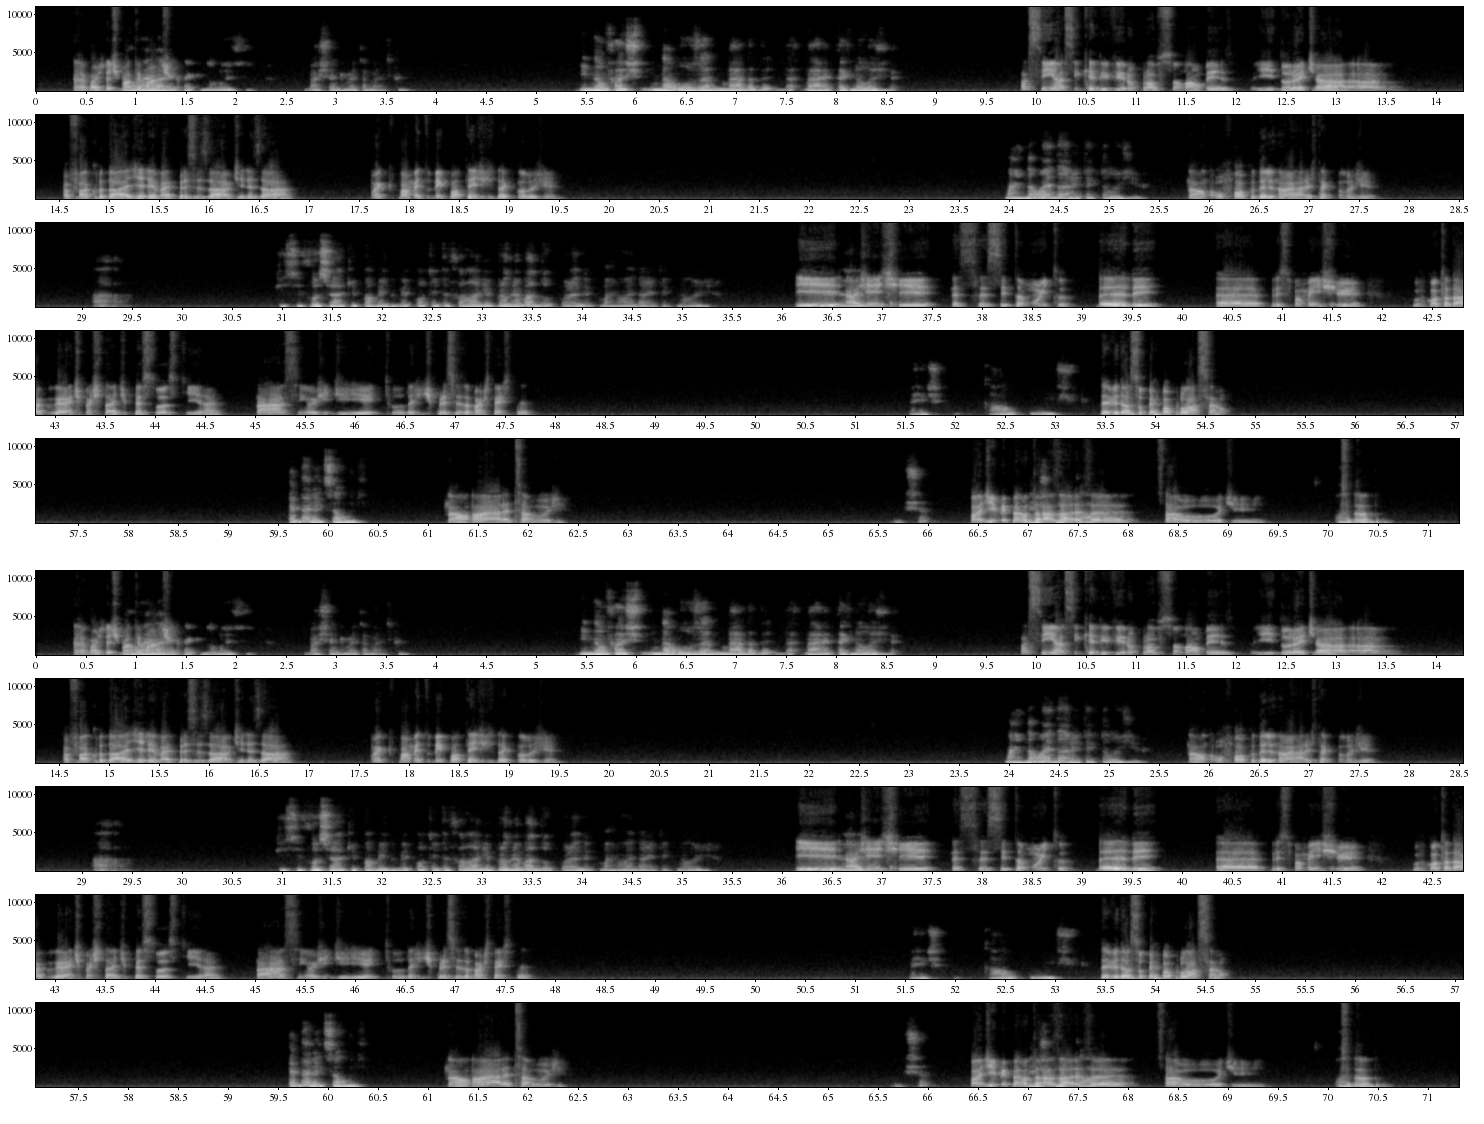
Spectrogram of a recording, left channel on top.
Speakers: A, on the left; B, on the left.
A: É bastante
B: Não
A: matemática.
B: é da área de tecnologia. Bastante matemática. E não faz, não usa nada de- da, da área de tecnologia.
A: Assim, é assim que ele vira um profissional mesmo, e durante a, a, a faculdade ele vai precisar utilizar um equipamento bem potente de tecnologia.
B: Mas não é da área de tecnologia.
A: Não, o foco dele não é a área de tecnologia.
B: A Que se fosse um equipamento bem potente, eu falaria programador, por exemplo, mas não é da área de tecnologia.
A: E
B: É,
A: a gente necessita muito dele, é, principalmente por conta da grande quantidade de pessoas que, né, nascem hoje em dia e tudo. A gente precisa bastante dele,
B: mexe com cálculos.
A: devido à superpopulação.
B: É da área de saúde.
A: Não, não é área de saúde.
B: Puxa,
A: Pode ir me perguntando
B: mexe
A: as
B: com
A: áreas,
B: cálculos.
A: é, saúde,
B: Ok.
A: essas outras.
